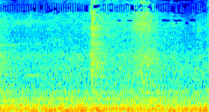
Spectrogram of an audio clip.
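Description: A steady low mechanical hum with several held tones, with a brief soft rustle at the start and another about a second in.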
